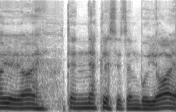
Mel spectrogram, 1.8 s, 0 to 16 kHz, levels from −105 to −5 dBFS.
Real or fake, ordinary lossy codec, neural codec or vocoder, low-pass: real; Opus, 32 kbps; none; 14.4 kHz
